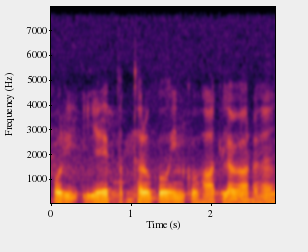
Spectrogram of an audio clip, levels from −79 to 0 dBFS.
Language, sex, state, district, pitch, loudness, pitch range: Hindi, male, Chandigarh, Chandigarh, 120 Hz, -16 LUFS, 110-120 Hz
